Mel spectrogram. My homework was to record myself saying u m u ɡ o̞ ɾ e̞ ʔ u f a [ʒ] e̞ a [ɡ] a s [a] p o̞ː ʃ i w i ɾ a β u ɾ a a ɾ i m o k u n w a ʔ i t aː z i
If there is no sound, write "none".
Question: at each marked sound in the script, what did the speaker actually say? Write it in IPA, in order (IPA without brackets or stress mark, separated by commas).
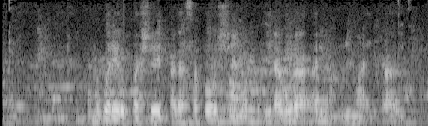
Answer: ʃ, ɡ, a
